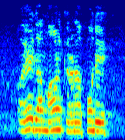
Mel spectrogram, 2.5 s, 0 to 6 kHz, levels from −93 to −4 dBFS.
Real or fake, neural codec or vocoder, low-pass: fake; codec, 16 kHz, 16 kbps, FreqCodec, larger model; 5.4 kHz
